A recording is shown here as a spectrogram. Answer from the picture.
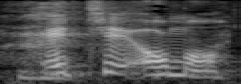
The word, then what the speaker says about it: Ecce Homo: How do you say Ecce Homo? – Ecce Homo. – Ecce Homo, okay.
